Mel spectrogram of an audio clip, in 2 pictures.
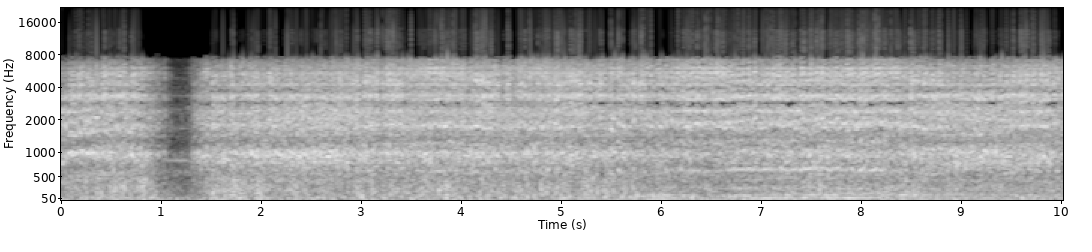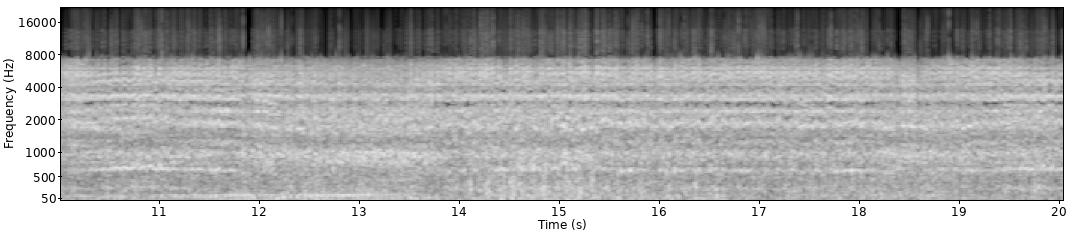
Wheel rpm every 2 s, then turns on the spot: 80, 160, 160, 160, 160, 160, 160, 160, 160, 160.
none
